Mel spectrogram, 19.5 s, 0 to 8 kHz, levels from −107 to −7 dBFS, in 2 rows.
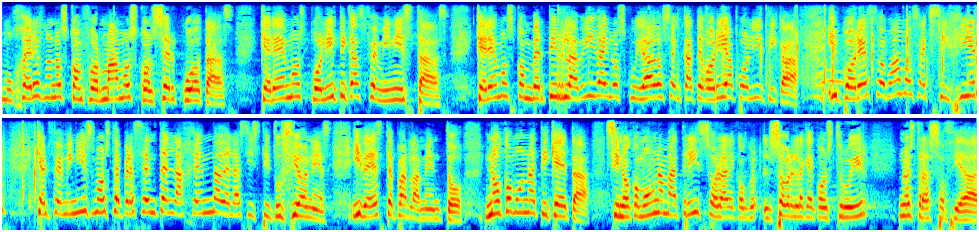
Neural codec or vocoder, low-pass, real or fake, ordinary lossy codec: none; 7.2 kHz; real; none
